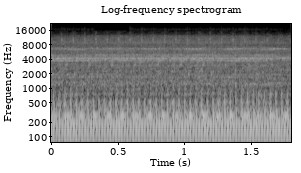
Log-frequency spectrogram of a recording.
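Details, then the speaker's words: Toyota Corolla at idle, heard from underneath: raspy pulsing puff at each firing over a steady idle; exhaust leaking at a broken flex pipe. "the flex pipe is broken um so it kind of sounds really bad so let me get that for you real quick"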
